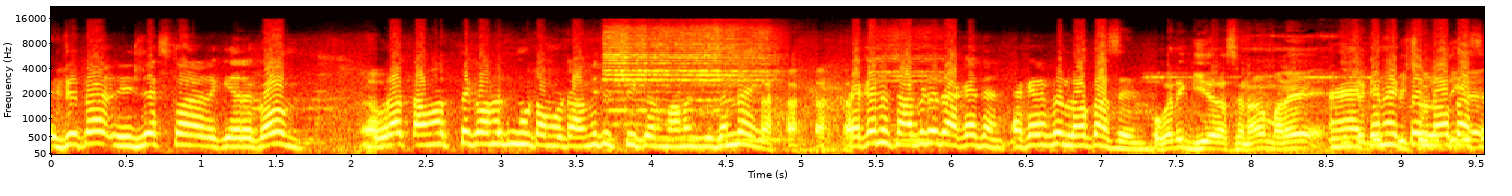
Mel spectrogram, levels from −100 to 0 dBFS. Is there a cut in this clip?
no; 0 cuts

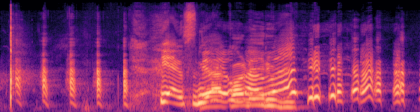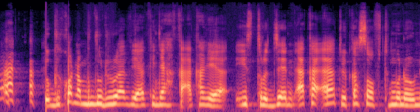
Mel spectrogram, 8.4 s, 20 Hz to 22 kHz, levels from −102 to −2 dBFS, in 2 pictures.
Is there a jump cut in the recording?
yes; 1 cut; at 4.7 s

